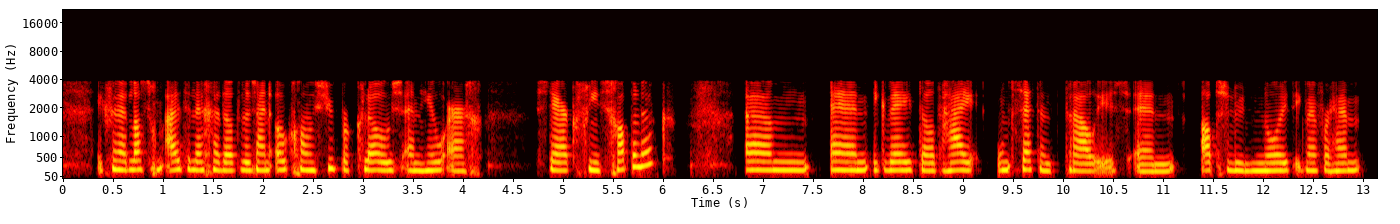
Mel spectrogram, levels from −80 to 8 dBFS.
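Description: Throughout, the speech carries the iLBC codec's sound: nothing above 3.8 kHz, and a plainly rough, synthetic texture from coding each 30 ms frame independently, consistent with a 13.33 kbps mode.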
